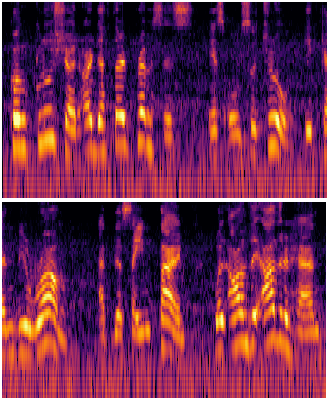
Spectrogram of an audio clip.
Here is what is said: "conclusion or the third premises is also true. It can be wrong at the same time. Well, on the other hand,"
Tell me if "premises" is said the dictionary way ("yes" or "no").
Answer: no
